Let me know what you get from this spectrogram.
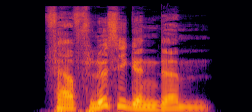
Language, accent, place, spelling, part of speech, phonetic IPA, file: German, Germany, Berlin, verflüssigendem, adjective, [fɛɐ̯ˈflʏsɪɡn̩dəm], De-verflüssigendem.ogg
- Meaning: strong dative masculine/neuter singular of verflüssigend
